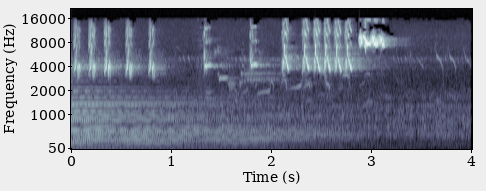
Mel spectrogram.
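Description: A strummed guitar chord ringing out and fading, under a string of quick, high bird chirps that come faster near the end and finish in a brief higher trill about three seconds in.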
